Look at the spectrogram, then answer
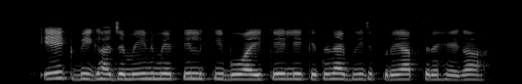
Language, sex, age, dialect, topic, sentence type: Hindi, female, 18-24, Awadhi Bundeli, agriculture, question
